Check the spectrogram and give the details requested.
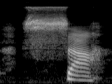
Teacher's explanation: सीन में हमारे पास सीटी आती है, सीन ज़ा सौद, 3 हरूफ हैं जिनमें सीटी आती है, सीटी की तरह तेज़ आवाज़ आती है, ठीक है। ज़ुबान की नोक को ऊपर के दांतों के अंदर की जानब, किनारों के अंदर की जानब या नीचे के किनारों के अंदर की जानब जो है अगर आप लगाएं तो सीटी आ जाती बहुत अच्छे से, सा, ठीक है।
